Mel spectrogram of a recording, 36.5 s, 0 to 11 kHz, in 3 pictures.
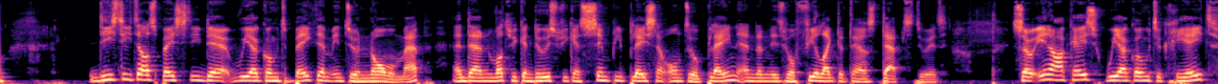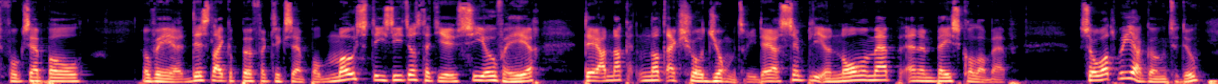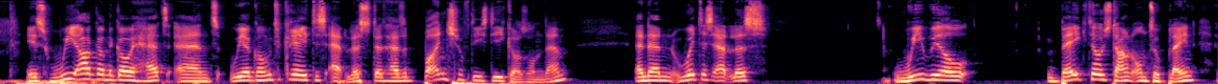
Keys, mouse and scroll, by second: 10.1 click, 11.2 scroll down 1, 12.1 Right, 14.0 scroll up 1, 14.4 click, 14.8 scroll down 1, 15.9 scroll up 1, 17.2 click, 22.4 click, 23.0 scroll down 1.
